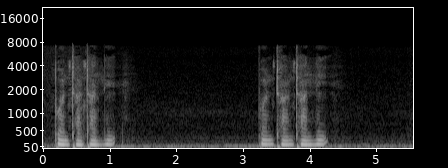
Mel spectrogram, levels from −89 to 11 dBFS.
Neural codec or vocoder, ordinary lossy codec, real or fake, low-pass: none; AAC, 32 kbps; real; 7.2 kHz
